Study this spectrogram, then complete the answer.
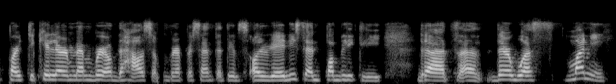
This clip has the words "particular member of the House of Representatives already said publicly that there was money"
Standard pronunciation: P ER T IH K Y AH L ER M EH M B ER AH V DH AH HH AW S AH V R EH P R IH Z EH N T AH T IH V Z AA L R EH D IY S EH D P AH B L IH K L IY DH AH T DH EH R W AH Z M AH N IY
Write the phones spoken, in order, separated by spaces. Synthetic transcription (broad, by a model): P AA T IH K Y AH L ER M EH M B ER AH V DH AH HH AW S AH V R EH P R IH S EH N T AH T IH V S AA L R EH D IY S EH D P AH B L IH K L IY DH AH T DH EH R W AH S M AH N IY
